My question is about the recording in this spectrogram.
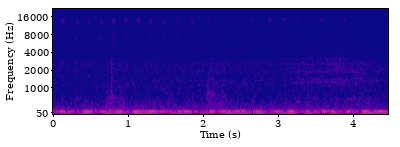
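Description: Paintbrush bristles stroking gouache onto sketchbook paper: faint, quick, scratchy brushing, with a steady low hum underneath.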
